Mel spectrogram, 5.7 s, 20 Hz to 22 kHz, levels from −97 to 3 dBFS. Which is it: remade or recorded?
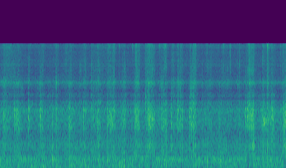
remade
